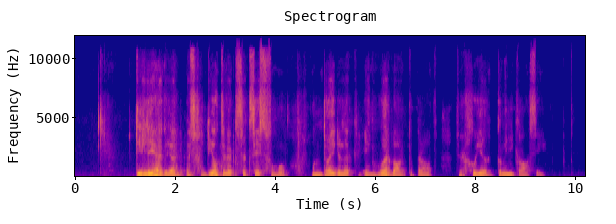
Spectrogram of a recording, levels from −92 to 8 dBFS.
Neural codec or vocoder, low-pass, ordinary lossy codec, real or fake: codec, 44.1 kHz, 3.4 kbps, Pupu-Codec; 10.8 kHz; Opus, 24 kbps; fake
